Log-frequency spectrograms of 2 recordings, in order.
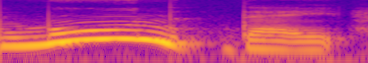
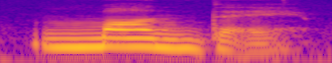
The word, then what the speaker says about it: Monday: буде день місяця Monday але там скорочення йде Не moonay а Monday це є понеділок вівторок у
